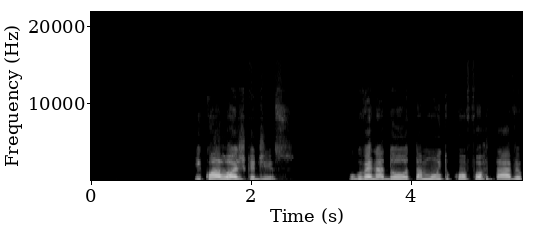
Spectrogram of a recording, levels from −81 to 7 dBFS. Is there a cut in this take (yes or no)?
no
